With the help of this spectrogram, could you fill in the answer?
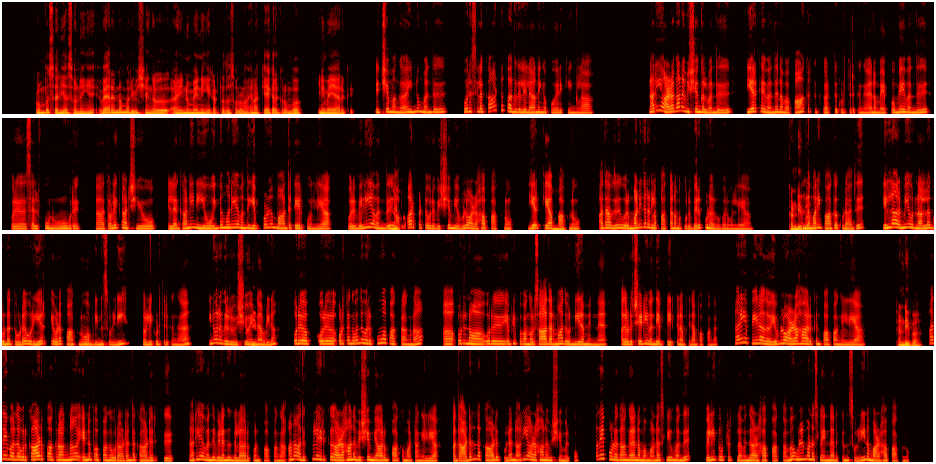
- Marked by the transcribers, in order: anticipating: "நீங்க கட்டுறத சொல்லலாம்"; anticipating: "நீங்க போயிருக்கீங்களா?"; "ஒரு" said as "வொரு"; anticipating: "அதோட நிறம் என்ன? அதோட செடி வந்து எப்படி இருக்குன்னு"
- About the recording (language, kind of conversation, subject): Tamil, podcast, நீங்கள் இயற்கையிடமிருந்து முதலில் கற்றுக் கொண்ட பாடம் என்ன?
